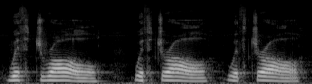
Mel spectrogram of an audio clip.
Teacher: you almost don't hear the W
